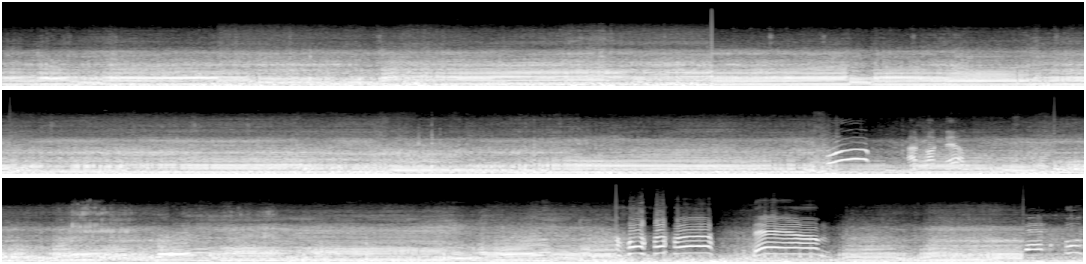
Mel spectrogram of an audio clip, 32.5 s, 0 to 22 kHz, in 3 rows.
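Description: Yamaha WR450 supermoto's single-cylinder four-stroke engine under way, its pitch rising and falling with the throttle, with wind rushing over a helmet-mounted microphone. Brief wavering high tones break in about 19 seconds in and again near the end.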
